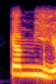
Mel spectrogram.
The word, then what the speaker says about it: Camus: E ali em 1942 teve um rapazinho chamado Albert Camu ou Camus, eu nunca sei como é que pronuncia esse nome. Enfim, o cara escreve, a Thía sabe. Diga, Thaísa. Cami.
